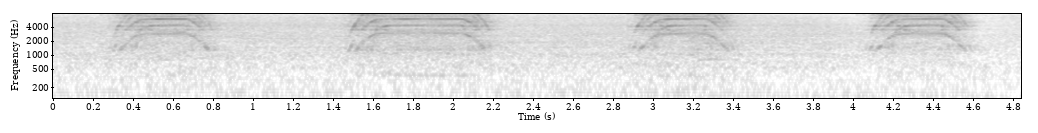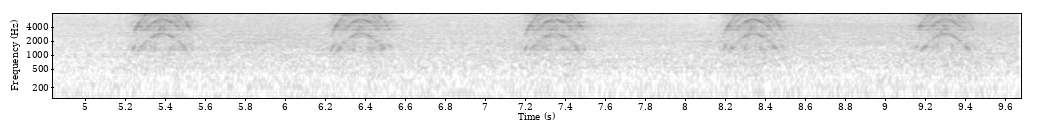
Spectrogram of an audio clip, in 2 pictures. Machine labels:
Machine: slide rail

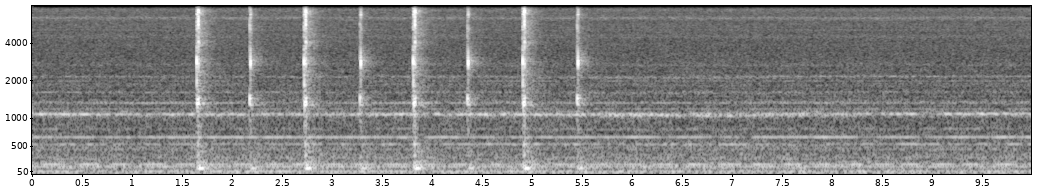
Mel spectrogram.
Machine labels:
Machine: valve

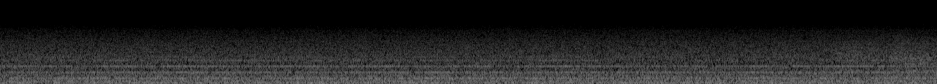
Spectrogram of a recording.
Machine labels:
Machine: fan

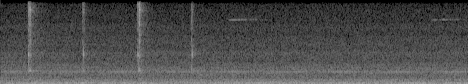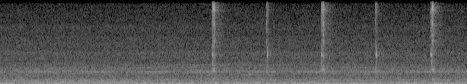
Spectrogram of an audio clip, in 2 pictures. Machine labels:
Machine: valve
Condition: normal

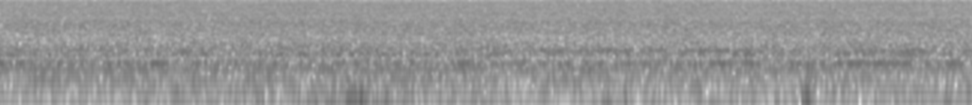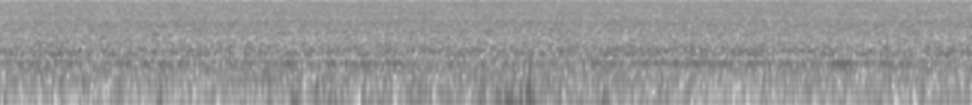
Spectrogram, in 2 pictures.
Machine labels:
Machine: fan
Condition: normal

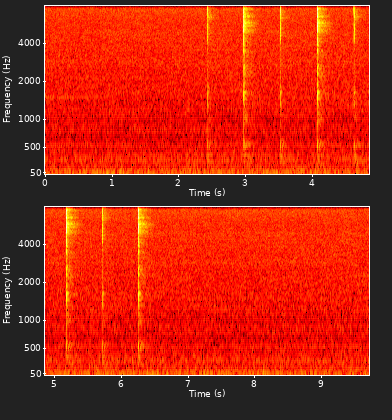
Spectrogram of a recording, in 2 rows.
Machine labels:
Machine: valve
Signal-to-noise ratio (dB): 6 dB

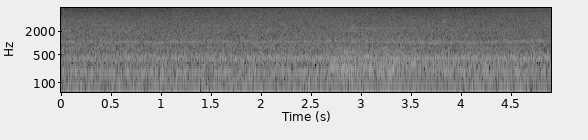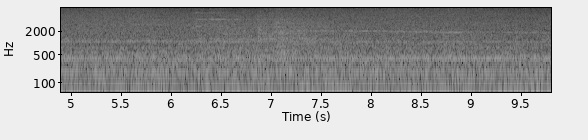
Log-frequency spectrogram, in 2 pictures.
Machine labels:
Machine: pump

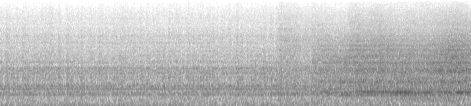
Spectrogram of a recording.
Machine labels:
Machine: pump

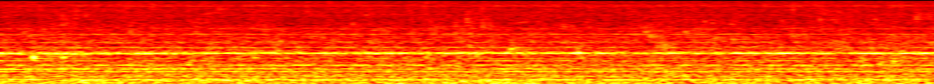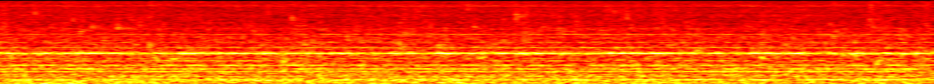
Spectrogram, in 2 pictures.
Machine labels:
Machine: pump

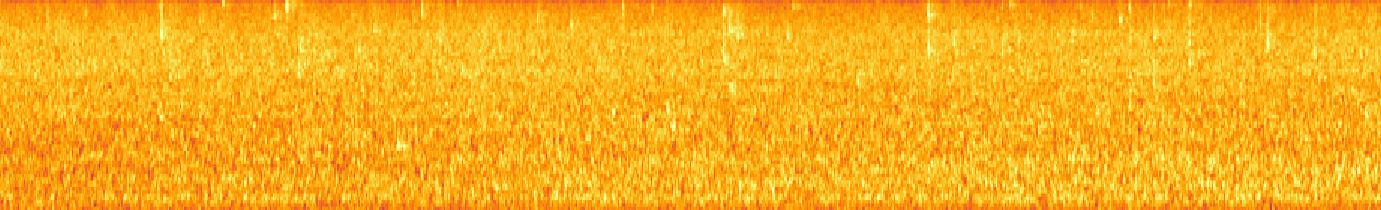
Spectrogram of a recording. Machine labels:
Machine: pump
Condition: normal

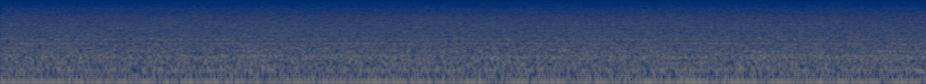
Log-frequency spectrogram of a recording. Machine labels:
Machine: fan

